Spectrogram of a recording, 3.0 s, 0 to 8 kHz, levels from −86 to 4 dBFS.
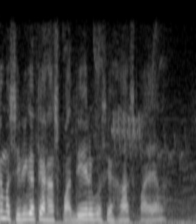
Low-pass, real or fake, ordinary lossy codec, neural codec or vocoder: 7.2 kHz; real; none; none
